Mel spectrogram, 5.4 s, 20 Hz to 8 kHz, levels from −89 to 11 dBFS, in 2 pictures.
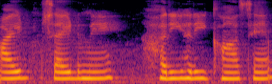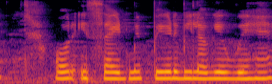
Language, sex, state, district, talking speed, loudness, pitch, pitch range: Hindi, female, Chhattisgarh, Balrampur, 175 wpm, -13 LUFS, 230 Hz, 225-235 Hz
